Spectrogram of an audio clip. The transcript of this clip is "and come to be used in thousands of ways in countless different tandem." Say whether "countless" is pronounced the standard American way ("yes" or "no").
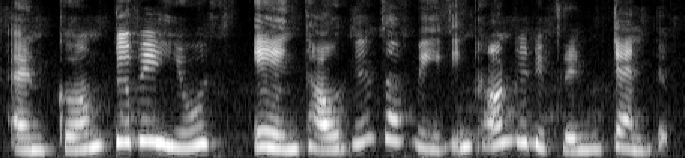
no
